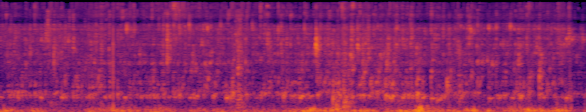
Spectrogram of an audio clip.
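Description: Water pours and splashes steadily into a stone tank at a hill fort, a continuous gurgling flow with a few louder splashes toward the end.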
